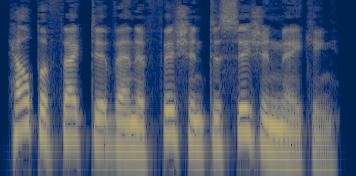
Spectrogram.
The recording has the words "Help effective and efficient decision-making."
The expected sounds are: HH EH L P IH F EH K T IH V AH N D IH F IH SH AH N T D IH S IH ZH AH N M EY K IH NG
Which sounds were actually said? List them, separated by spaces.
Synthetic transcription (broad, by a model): HH EH L P IH F EH K T IH V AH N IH F IH SH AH N D IH S IH ZH AH N M EY K IH NG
